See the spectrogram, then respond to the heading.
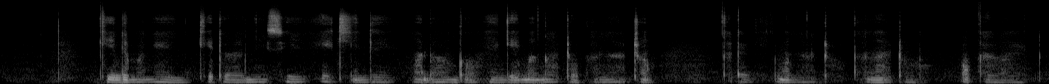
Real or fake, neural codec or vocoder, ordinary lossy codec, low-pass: fake; codec, 44.1 kHz, 2.6 kbps, DAC; none; none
